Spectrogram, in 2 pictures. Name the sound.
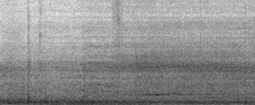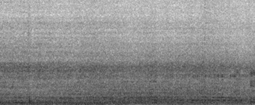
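train departing station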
